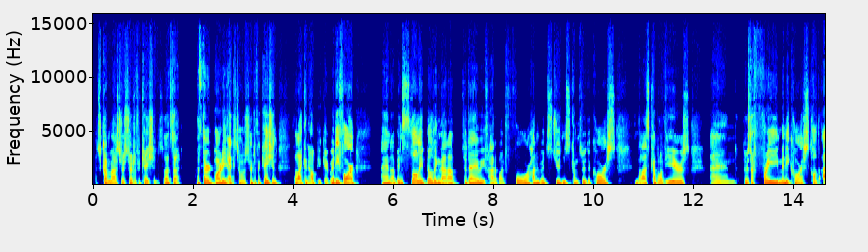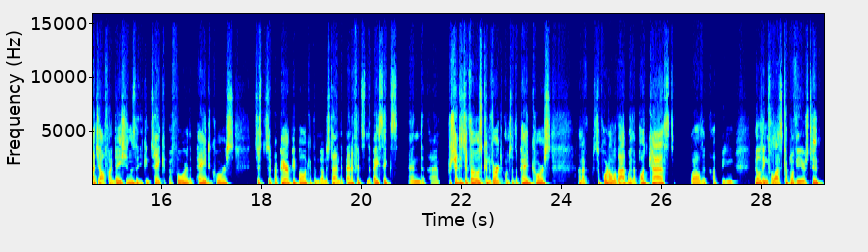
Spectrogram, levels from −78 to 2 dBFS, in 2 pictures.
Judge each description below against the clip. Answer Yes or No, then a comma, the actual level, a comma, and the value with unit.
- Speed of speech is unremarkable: No, fast, 210 wpm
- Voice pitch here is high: No, low, 135 Hz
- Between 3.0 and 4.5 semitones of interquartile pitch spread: Yes, average, 3.3 semitones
